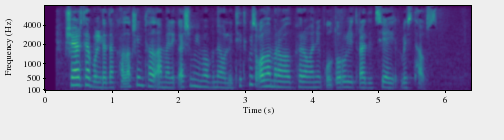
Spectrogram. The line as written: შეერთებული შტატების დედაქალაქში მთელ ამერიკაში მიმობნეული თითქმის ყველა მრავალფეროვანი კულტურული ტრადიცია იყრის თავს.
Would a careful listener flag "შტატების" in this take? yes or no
yes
